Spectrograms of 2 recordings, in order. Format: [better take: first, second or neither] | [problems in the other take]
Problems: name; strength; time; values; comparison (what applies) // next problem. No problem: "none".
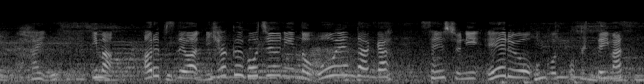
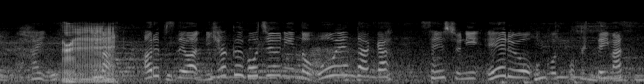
first | background sound (Livestock, farm animals, working animals); 2 dB above the speech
